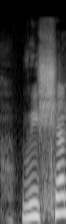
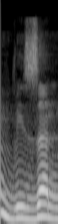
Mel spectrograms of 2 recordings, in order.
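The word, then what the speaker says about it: vision: फिर यह है विजन इसको विशन ना पढ़े विजन क्या पढ़ेंगे विजन यह है रिवीजन इसको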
